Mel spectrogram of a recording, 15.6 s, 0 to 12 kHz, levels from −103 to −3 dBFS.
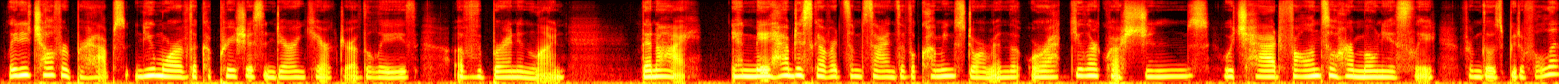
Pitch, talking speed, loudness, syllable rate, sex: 215 Hz, 165 wpm, -20 LUFS, 5.1 syllables/s, female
